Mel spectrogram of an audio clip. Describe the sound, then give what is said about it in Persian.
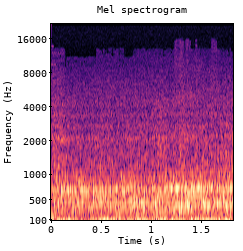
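A steady rumble of a subway train rolling along the rails, ridden toward the city hall building and Chamber Street, a dense low roar with a faint metallic hiss above it, continuous and even with no voices. “اون یه دفتر تو ساختمون شهرداری داشت با مترو رفتم سمت اون ساختمون و خیابون چمبر”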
